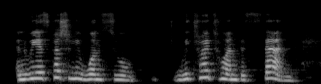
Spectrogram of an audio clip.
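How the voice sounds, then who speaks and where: Her voice somewhat breathy, a woman moves at a fairly quick pace, her pitch varying in an ordinary way. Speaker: researcher. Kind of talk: panel discussion. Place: home room. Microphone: video call.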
